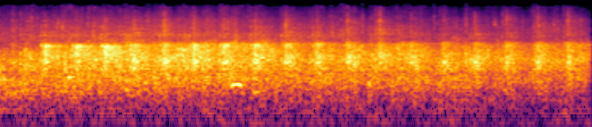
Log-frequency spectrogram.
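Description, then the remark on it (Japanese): Steady audience applause from a sizable crowd at a choir's annual concert, given for the advisor of the Inuyama Boys and Girls Choir: a dense continuous patter of many hands clapping at a fairly loud, even level throughout, with no voices standing out. “拍手してください。”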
